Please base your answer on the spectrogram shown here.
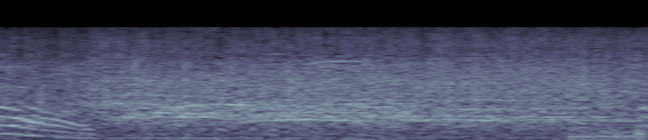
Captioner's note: audience cheers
